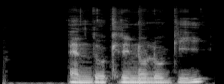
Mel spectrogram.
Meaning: endocrinology (the study of the endocrine glands of the human body, the hormones produced by them, and their related disorders)
- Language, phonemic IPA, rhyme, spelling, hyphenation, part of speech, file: Norwegian Bokmål, /ɛndʊkrɪnʊlʊˈɡiː/, -iː, endokrinologi, en‧do‧kri‧no‧lo‧gi, noun, Nb-endokrinologi.ogg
